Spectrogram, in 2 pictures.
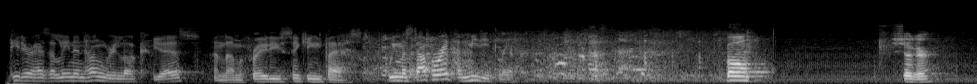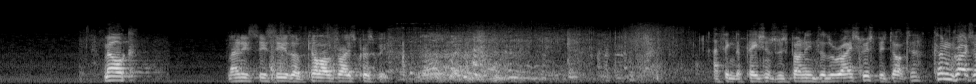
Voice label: Promos Rice Krispies Commercial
